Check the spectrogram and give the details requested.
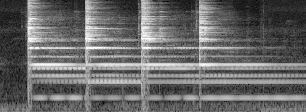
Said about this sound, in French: Pour faire venir le bateau, il faut sonner la cloche.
